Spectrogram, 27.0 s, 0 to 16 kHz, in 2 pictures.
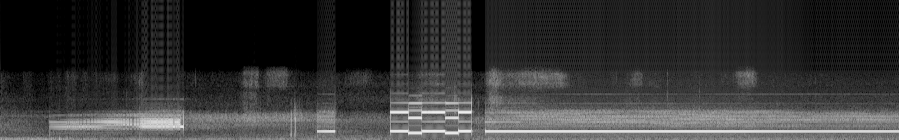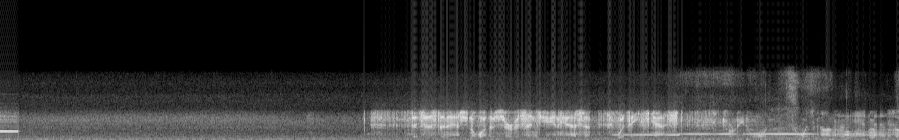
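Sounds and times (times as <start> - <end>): steady warning tone: 0.7 - 5.2, 5.8 - 13.9, 20.4 - 26.9
rapid beeping warble: 0.8 - 2.9, 22.5 - 26.9
short beep: 5.9 - 13.8, 22.7 - 26.3.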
